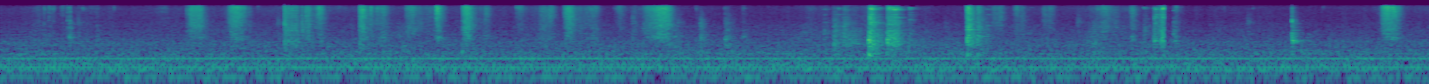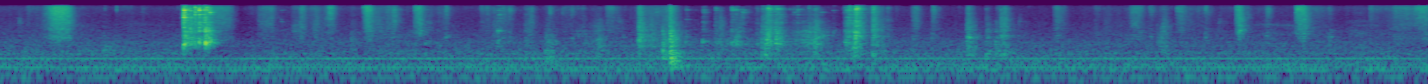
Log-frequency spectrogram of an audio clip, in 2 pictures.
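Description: Scattered clicks, knocks and metal clinks of small tools and parts being handled, with the loudest knock about sixteen seconds in, over a steady low hum.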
